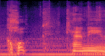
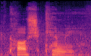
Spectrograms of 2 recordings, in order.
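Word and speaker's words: Koch-Chemie: I said, isn't it Koch Chemi? They said, no, we pronounce it Kosh. Kosh Chemi.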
